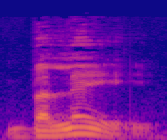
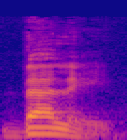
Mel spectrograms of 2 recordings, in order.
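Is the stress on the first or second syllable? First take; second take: second; first. First: The stress is on the second syllable. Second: The stress is on the first syllable. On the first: "將個重音擺喺第二個音節嗰度" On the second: "英國人嘅習慣咧就將個重音擺喺第一個音節嗰度"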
